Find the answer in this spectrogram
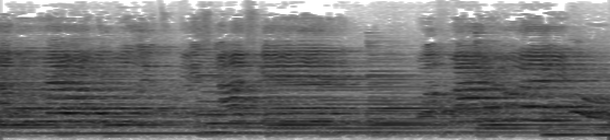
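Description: A mixed group of student singers singing together in harmony, holding chords that change every second or two.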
